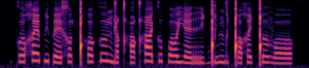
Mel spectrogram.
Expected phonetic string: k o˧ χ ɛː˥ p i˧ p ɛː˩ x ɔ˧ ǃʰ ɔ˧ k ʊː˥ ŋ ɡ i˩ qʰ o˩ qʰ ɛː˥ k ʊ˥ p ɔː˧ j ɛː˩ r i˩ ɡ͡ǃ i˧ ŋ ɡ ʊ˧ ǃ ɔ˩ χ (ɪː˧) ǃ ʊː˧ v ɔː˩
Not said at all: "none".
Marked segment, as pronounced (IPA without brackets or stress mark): ɪː˧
